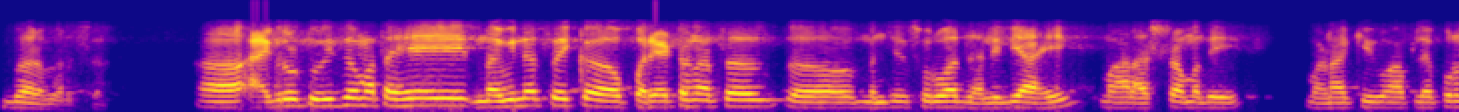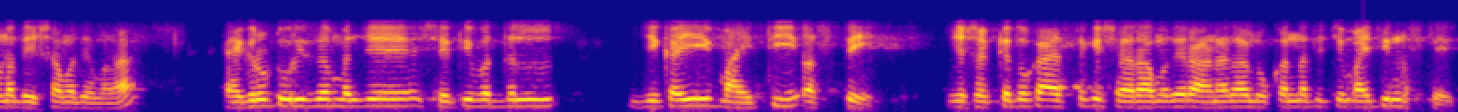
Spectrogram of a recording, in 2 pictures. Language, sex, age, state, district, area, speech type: Marathi, male, 30-45, Maharashtra, Buldhana, urban, conversation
